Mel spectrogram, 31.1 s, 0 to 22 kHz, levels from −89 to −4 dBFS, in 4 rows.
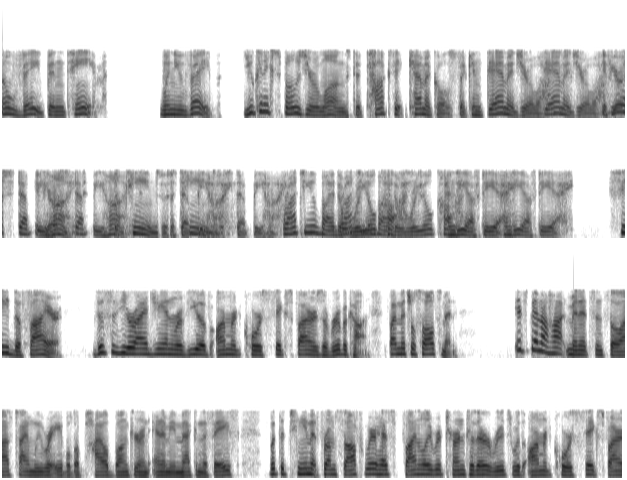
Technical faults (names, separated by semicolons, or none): iLBC codec; doubled audio track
